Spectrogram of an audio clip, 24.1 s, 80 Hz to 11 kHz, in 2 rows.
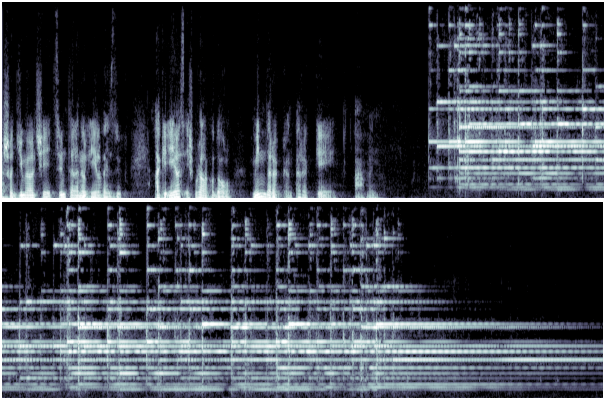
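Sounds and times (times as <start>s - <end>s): church bells ringing: 8.5s - 24.0s.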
